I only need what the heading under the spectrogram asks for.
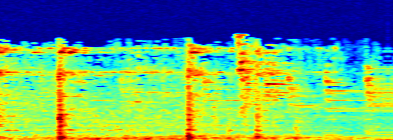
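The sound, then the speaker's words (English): A train rolls along the rails with a steady, dense rumble, broken by a few sharp metallic clacks at uneven intervals. The sound is continuous, with no voices. “The turn-in boat train, filled with passengers, was stopped in the tunnel against the red lantern signal light, waiting for the all clear.”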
